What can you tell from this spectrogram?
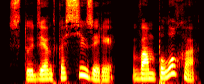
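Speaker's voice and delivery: low, restrained voice of a dean; lightly voiced low official; stern dean's inquiry. A narrator's reading. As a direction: question a student with cool authority. Dean questions the howling student.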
